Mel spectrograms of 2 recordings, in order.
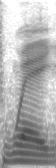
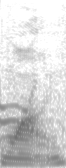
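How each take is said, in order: First: The name is said with an English-style vowel. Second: The name is said with a Mandarin-style vowel. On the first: The speaker calls it wrong. "it's not pronounced Wang in Chinese" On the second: The speaker calls it right. "It's pronounced Wang"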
